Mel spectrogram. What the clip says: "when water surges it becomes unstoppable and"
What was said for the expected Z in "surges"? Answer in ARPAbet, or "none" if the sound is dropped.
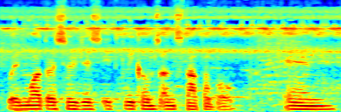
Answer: S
